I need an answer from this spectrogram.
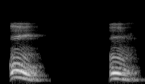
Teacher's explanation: Con una O muy cerrada y que viene acá de arriba, la nariz.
